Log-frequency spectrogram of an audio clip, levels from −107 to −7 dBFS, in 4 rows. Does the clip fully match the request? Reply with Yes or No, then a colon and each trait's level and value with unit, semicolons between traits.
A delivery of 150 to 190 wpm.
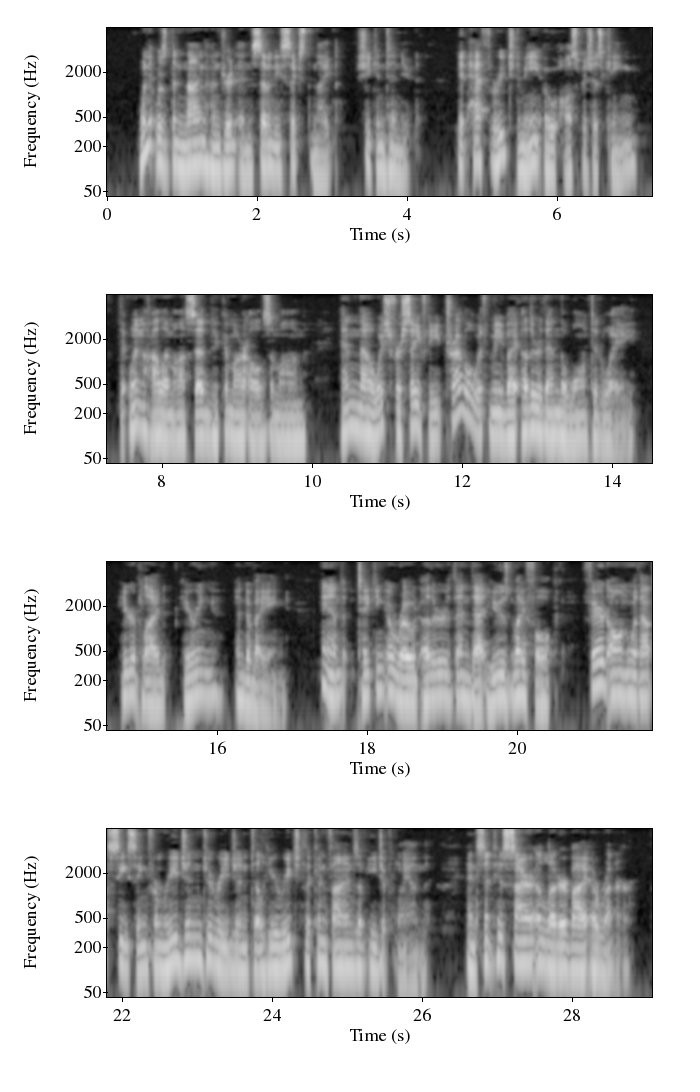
Yes: average, 165 wpm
